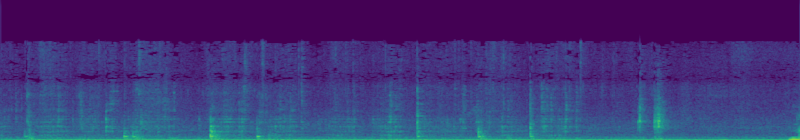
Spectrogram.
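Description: Wooden spatula stirring peanuts and roasted chickpeas in a nonstick frying pan, the nuts rattling and clicking against the pan now and then over a little oil sizzling as they roast. A steady low hum runs underneath.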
